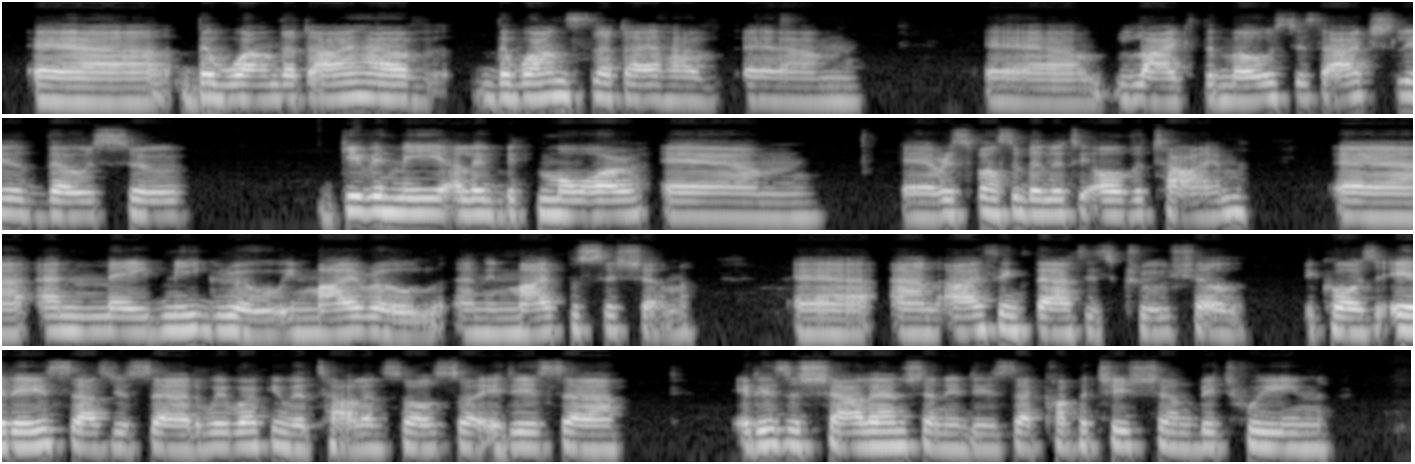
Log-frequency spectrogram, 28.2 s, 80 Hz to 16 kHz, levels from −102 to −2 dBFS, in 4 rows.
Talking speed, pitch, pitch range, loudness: 160 wpm, 165 Hz, 155-175 Hz, -23 LUFS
